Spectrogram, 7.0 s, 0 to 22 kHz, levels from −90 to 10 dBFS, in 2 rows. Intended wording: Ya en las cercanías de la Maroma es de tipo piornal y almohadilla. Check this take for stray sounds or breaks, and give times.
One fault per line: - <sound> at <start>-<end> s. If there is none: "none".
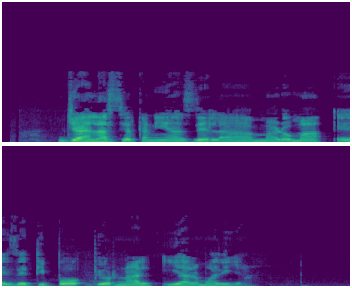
none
